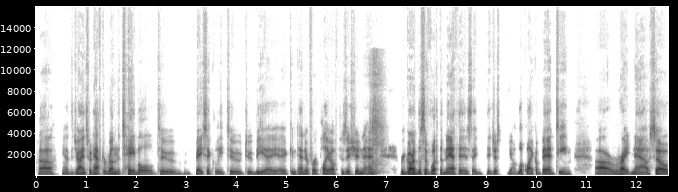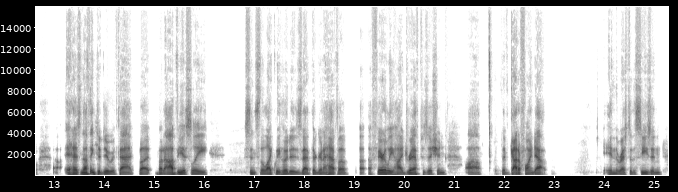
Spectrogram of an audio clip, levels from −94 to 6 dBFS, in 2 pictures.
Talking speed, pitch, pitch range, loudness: 195 wpm, 100 Hz, 90-105 Hz, -23 LUFS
